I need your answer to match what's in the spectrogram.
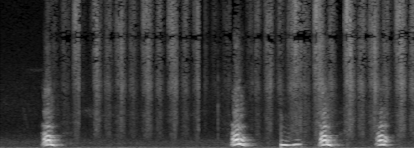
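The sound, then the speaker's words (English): A dog lets out about five short, grumbly barks at irregular intervals, fairly loud, with a soft rustling, rubbing noise underneath and no one talking. “Is that what he just said?”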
